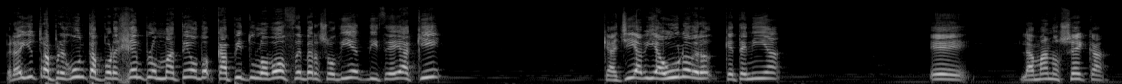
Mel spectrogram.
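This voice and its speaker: A man's voice: very high voice, normal speed, long pauses, soft background music. A man preaching a sermon, earnest and emphatic, asking his listeners rhetorical questions. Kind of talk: sermon preached over a walkie-talkie app service.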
